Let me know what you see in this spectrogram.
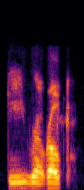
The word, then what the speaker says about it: de Roque: You pronounce it R-O-K-E. DeRook. – DeRook. – It's just a K. It's a Q-U-E on the end is French, and you pronounce it as just like you would a K.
